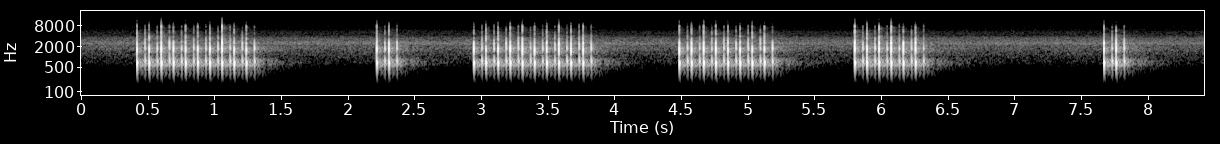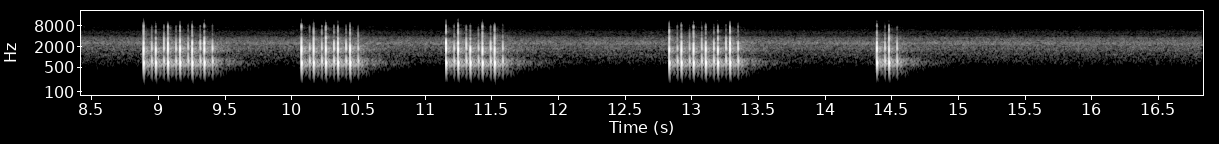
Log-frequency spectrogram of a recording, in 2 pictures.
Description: Pulse dialling, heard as clicks on a phone line, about 11 pulses a second. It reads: 0 2 0 8 6 2 6 5 5 6 2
